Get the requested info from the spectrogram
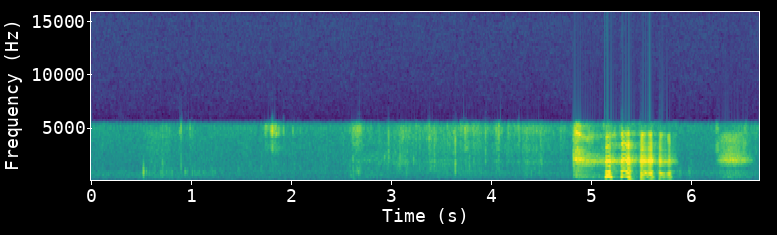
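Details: Female Old Family Red Nose pit bull puppies, five weeks old, from Jack and Flare's 2011 litter, playing around a person. Quiet scuffling and pattering give way to a quick burst of about six whiny, downward-sliding yelps, then a softer trailing whine.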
